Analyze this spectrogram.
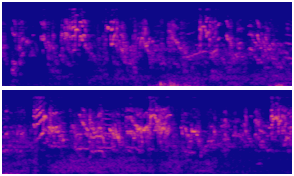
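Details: Breeding pair of colourful budgerigars keeps up continuous high chattering warble, scratchy squawks mixed with quick chirps, with a few low thumps early on.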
